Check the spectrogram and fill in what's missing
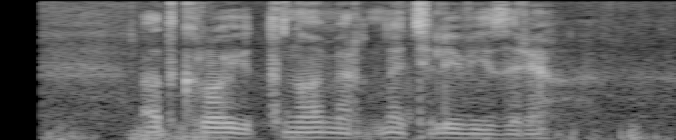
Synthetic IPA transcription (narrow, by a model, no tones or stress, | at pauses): ɐt̪kɾojɪt̪no̞mʲɪrnətʲɪlʲɪvʲizəɾʲɪ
